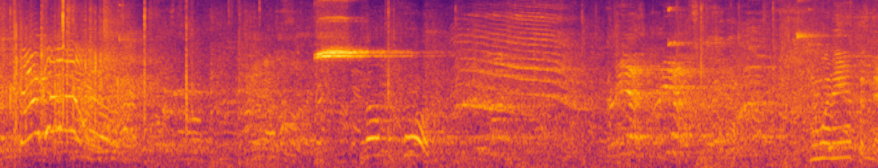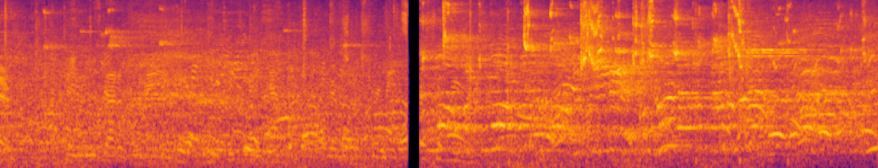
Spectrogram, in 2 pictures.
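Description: Spectators and players call out and chatter in a large echoing gym.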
